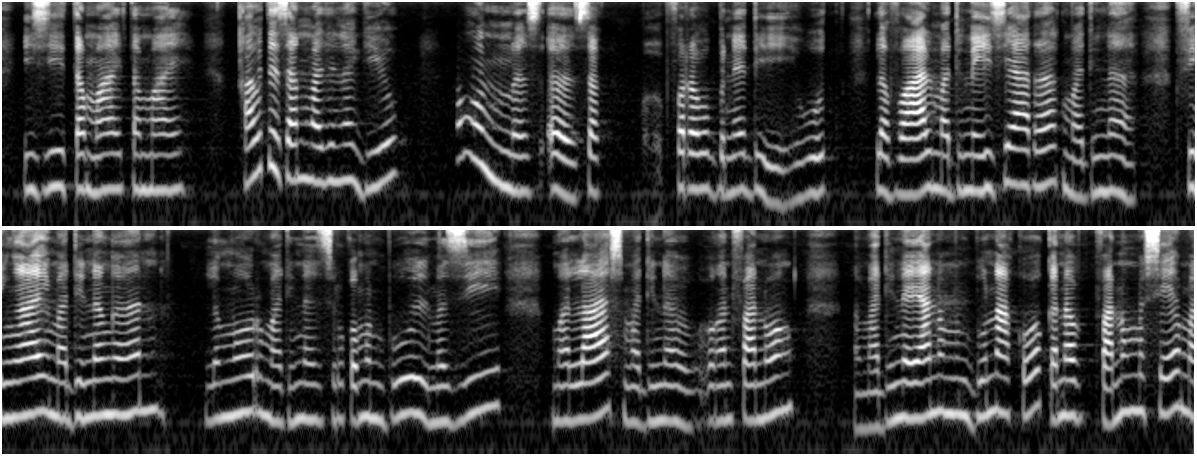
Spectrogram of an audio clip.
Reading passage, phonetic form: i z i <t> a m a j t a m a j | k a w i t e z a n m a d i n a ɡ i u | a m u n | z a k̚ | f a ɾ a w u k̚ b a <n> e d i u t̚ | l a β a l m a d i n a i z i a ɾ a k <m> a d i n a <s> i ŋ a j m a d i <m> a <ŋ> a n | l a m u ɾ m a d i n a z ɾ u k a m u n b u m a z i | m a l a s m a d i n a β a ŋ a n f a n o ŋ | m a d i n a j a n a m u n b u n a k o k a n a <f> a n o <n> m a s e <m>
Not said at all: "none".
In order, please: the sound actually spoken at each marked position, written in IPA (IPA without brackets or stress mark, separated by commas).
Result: t, n, m, f, n, ŋ, f, ŋ, m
